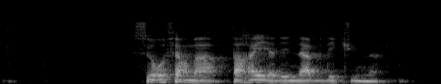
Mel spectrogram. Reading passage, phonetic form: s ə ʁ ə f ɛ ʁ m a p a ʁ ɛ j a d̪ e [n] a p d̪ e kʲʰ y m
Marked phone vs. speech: correct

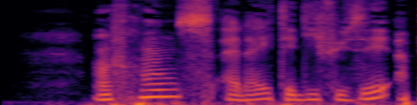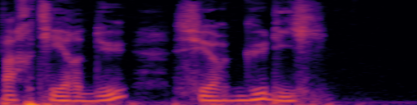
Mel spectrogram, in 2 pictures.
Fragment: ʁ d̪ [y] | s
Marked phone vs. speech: correct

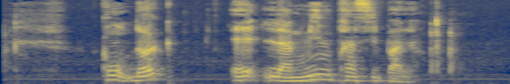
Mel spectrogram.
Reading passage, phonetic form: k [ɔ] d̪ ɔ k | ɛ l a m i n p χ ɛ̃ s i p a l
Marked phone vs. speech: incorrect: ɔ̃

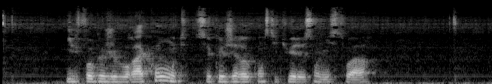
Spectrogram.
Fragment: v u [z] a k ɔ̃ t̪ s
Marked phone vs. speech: incorrect: ʁ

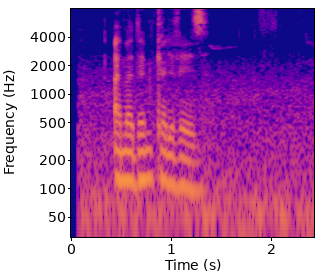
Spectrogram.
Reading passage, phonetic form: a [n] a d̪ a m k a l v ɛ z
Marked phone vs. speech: incorrect: m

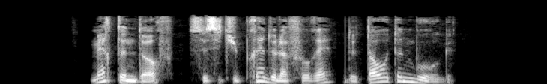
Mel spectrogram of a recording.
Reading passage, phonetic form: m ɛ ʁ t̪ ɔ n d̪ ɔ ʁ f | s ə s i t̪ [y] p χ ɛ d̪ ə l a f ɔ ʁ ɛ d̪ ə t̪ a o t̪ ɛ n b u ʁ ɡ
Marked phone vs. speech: correct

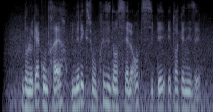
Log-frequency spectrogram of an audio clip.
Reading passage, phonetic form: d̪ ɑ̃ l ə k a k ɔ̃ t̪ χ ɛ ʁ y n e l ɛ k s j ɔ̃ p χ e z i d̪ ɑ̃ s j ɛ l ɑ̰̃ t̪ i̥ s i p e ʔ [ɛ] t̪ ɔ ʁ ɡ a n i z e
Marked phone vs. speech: correct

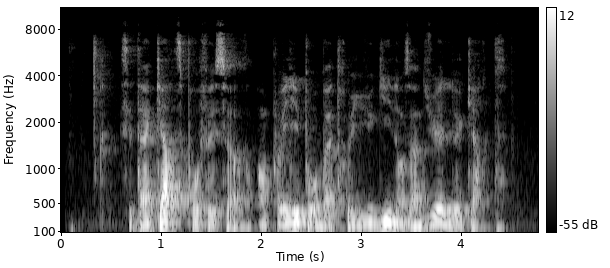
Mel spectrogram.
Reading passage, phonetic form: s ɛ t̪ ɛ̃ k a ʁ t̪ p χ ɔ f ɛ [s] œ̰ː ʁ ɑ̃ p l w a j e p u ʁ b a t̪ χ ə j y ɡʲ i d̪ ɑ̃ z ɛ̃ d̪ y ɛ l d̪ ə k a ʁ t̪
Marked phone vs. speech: correct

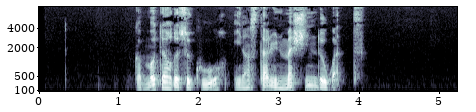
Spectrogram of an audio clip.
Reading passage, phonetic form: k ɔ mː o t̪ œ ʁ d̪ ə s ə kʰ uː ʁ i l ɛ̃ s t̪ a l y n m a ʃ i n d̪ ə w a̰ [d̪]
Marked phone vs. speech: incorrect: t̪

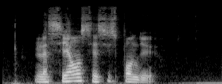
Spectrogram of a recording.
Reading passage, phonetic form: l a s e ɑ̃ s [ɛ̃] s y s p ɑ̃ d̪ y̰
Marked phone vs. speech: incorrect: ɛ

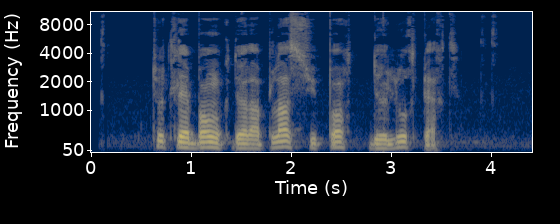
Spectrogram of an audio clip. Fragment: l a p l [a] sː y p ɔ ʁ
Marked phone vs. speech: correct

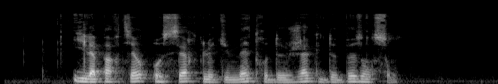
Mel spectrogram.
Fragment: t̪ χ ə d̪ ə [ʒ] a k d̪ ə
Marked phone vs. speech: correct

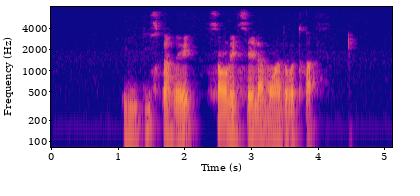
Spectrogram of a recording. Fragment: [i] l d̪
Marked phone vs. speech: correct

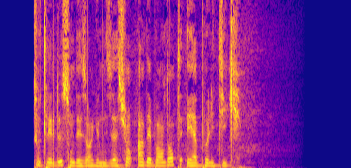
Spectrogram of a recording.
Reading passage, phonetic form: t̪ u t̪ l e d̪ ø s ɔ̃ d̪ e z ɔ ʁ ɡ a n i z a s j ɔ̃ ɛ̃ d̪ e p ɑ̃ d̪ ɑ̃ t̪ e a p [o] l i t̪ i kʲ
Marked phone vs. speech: incorrect: ɔ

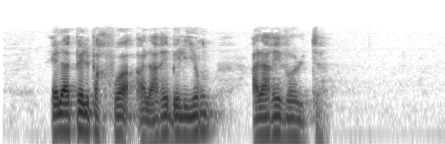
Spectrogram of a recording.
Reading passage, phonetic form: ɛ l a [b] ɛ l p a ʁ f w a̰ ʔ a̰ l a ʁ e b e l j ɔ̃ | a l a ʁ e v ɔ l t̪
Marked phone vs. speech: incorrect: p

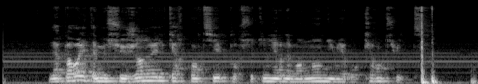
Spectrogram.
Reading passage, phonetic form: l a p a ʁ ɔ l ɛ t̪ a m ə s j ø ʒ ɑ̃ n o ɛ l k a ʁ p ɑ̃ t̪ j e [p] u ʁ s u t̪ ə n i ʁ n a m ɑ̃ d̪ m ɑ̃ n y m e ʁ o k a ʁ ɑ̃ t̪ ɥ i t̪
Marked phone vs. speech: correct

